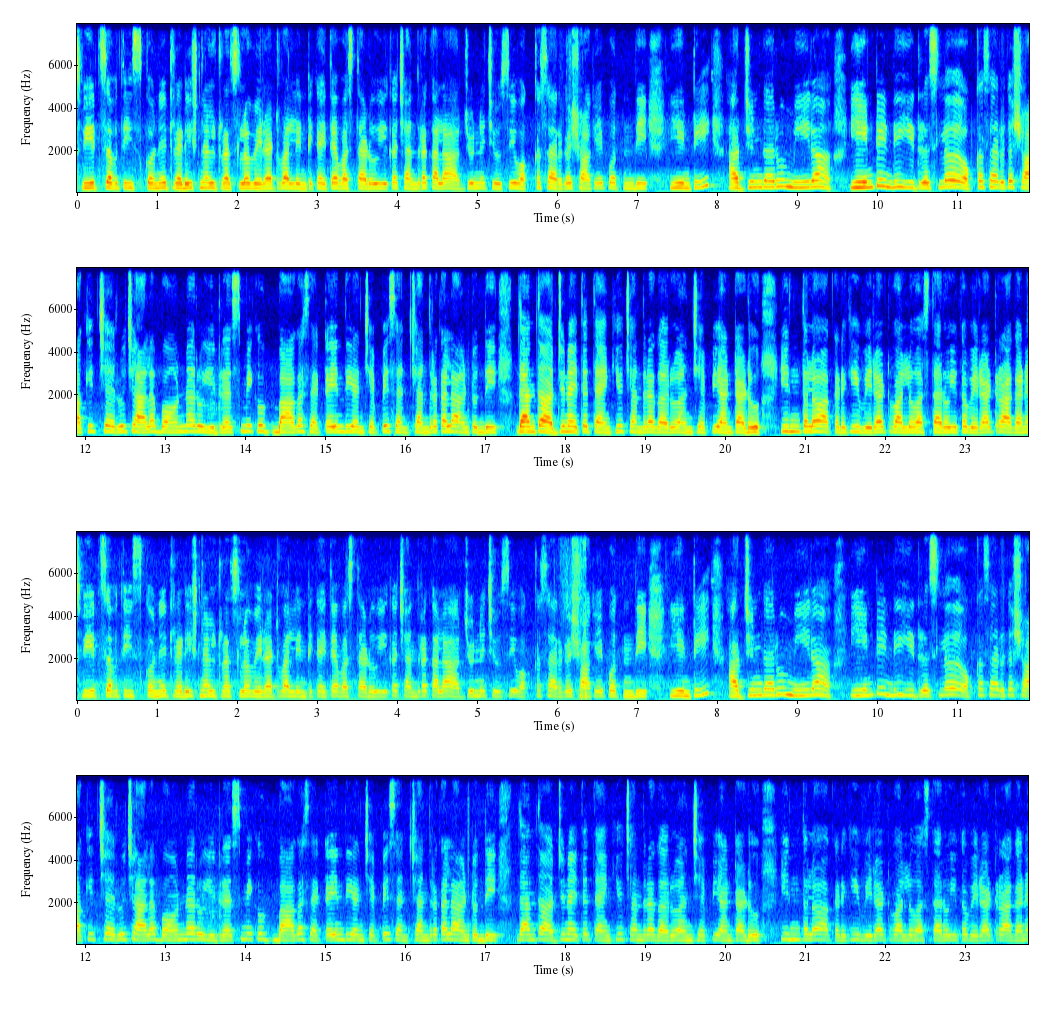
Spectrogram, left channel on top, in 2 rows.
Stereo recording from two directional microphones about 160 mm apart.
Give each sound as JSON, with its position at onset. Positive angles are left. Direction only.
{"t": 0.0, "sound": "a woman's voice", "side_deg": 35}
{"t": 5.4, "sound": "a woman's voice", "side_deg": 45}
{"t": 6.1, "sound": "a woman's voice", "side_deg": 15}
{"t": 7.0, "sound": "speech", "side_deg": 5}
{"t": 9.6, "sound": "a woman's voice", "side_deg": 45}
{"t": 10.2, "sound": "a woman's voice", "side_deg": 25}
{"t": 17.4, "sound": "a woman's voice", "side_deg": 50}
{"t": 20.0, "sound": "a woman's voice", "side_deg": 40}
